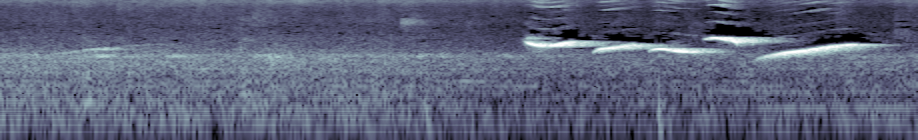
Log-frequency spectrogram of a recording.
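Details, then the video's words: Green-winged saltator singing in the 'boca mole' style: after a quiet stretch of background hiss, a phrase of four or five clear, slurred whistles, mostly falling, ending on a longer rising note. "Trinca ferro boca mole"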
